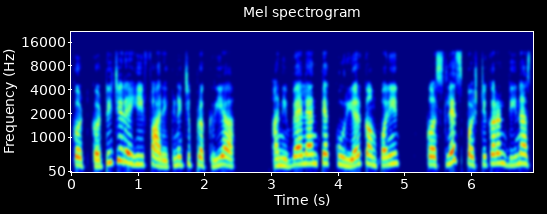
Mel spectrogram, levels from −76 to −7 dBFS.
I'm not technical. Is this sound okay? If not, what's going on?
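No. Throughout, the speech sounds dull and gurgly, with a grainy edge and nothing above 12.2 kHz. This is likely MP2 compression squeezing the sound too hard.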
